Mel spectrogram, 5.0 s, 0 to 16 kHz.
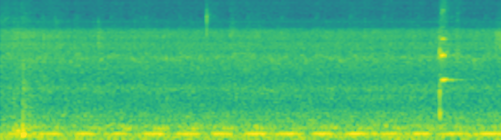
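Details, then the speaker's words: Hunter/Robbins & Myers Type 22046 Original vintage ceiling fan on medium, camera far away: quiet steady hum with soft even pulse, no ticking or rubbing, good air movement; normal running. "We're not going to be able to hear it on that camera that far away, but it does have cool startup. Mine, a lot of these do. Good air movement."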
